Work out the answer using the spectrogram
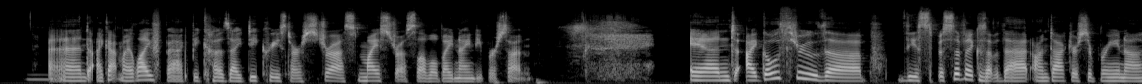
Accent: American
